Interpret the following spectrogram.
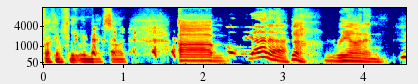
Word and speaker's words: Rhiannon: the song rhiannon rhiannon rhiannon i think is how you pronounce it say rihanna get under my umbrella or is a different one no no rhiannon it's not ryan and rhiannon we're supposed to know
